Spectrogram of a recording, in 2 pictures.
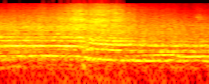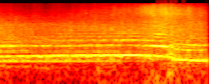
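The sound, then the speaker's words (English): A Dome Judd race car roars past, its loud, continuous engine note rich in harmonics, holding a strong, steady tone throughout. “That was the Dome Judd, that last one going by.”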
